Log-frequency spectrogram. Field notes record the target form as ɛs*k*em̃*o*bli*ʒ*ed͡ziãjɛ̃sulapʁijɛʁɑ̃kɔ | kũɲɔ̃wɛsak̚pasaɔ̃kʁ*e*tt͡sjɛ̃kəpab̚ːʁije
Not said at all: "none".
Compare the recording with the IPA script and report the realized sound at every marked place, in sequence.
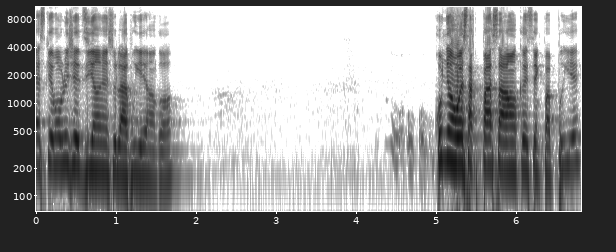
k, o, ʒ, e

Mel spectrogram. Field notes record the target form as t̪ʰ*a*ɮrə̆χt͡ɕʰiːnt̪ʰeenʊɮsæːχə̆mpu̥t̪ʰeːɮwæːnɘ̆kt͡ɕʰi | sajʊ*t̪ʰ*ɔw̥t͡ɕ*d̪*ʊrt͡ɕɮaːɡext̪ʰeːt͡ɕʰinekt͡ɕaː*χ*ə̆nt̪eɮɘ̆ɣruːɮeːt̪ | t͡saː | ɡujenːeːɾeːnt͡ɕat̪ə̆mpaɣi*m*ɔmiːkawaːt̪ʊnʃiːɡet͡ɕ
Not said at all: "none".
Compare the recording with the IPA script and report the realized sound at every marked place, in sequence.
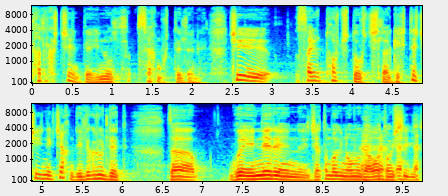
a, t̪ʰ, t̪, χ, n

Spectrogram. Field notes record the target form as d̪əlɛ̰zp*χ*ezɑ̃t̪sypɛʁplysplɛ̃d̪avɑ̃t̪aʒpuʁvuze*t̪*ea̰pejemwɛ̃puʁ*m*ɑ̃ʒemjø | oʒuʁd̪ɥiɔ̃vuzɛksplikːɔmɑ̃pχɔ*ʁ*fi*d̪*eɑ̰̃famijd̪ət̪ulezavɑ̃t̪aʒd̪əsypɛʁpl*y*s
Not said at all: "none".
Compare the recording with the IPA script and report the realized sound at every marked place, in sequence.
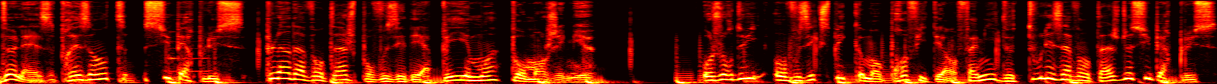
χ, d̪, m, none, t̪, y

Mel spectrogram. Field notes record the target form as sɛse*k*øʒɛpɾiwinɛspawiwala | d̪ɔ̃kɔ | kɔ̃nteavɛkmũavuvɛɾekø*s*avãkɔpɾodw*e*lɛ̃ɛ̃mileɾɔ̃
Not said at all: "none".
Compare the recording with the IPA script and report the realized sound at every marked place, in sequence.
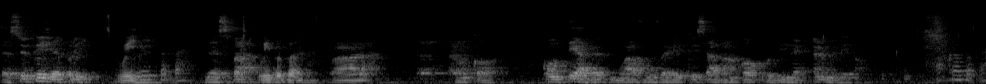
k, s, i

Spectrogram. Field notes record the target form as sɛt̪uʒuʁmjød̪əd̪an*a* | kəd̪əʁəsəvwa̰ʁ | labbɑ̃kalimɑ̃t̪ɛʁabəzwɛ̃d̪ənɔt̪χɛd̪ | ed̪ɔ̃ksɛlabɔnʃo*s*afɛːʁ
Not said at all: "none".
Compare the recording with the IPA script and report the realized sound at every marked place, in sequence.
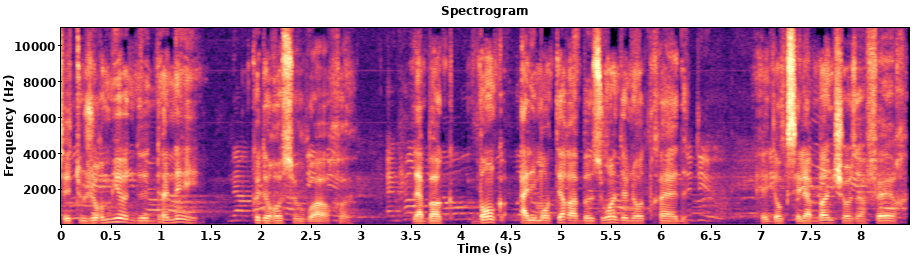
e, z

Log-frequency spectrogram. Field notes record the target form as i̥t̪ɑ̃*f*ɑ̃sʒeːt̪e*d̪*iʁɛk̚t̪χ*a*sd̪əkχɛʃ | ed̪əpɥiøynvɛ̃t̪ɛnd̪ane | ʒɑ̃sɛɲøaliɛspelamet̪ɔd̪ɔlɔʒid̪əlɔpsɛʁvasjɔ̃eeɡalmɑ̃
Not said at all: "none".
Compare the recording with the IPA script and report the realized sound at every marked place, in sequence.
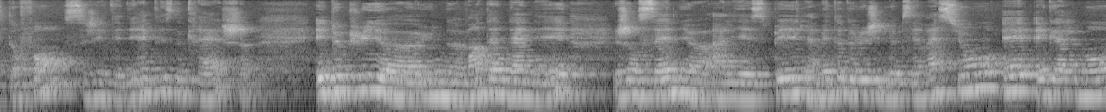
f, d̪, i

